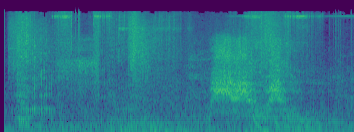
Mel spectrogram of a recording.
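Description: Cinematic logo-intro sound effect: a dense low rumble with sweeping whooshes, swelling loudest about two and a half to three and a half seconds in, with a few falling tones inside the swell.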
